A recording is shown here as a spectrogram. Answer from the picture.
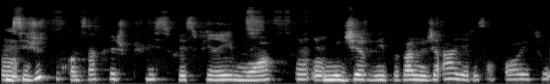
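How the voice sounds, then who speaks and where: A woman speaks at a fairly quick pace with a dark, mellow tone. Her voice is fairly high-pitched and somewhat breathy. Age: 20s. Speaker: stay-at-home mother. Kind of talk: casual interview chat. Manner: halting, many hesitations.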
